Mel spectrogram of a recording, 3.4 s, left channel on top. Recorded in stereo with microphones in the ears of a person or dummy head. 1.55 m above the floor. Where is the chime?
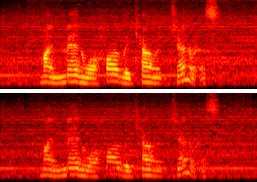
I don't hear a chime.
